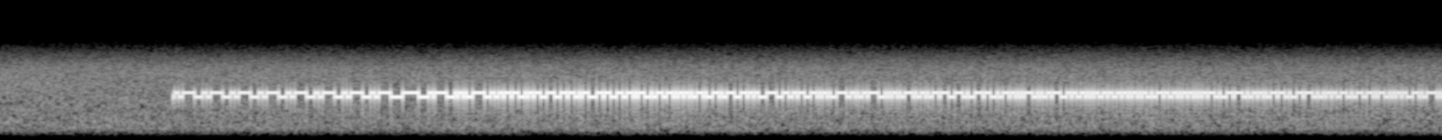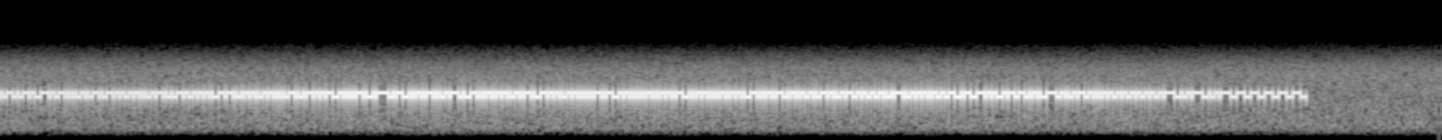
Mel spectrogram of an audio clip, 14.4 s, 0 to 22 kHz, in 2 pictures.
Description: NAVTEX (SITOR-B), 100 baud, 170 Hz shift, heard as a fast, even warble, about 1360 Hz centre. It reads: ZCZC MB99 NAV WARNING 22. BUOY IN PSN 45-12N 104-40E UNLIT. NNNN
